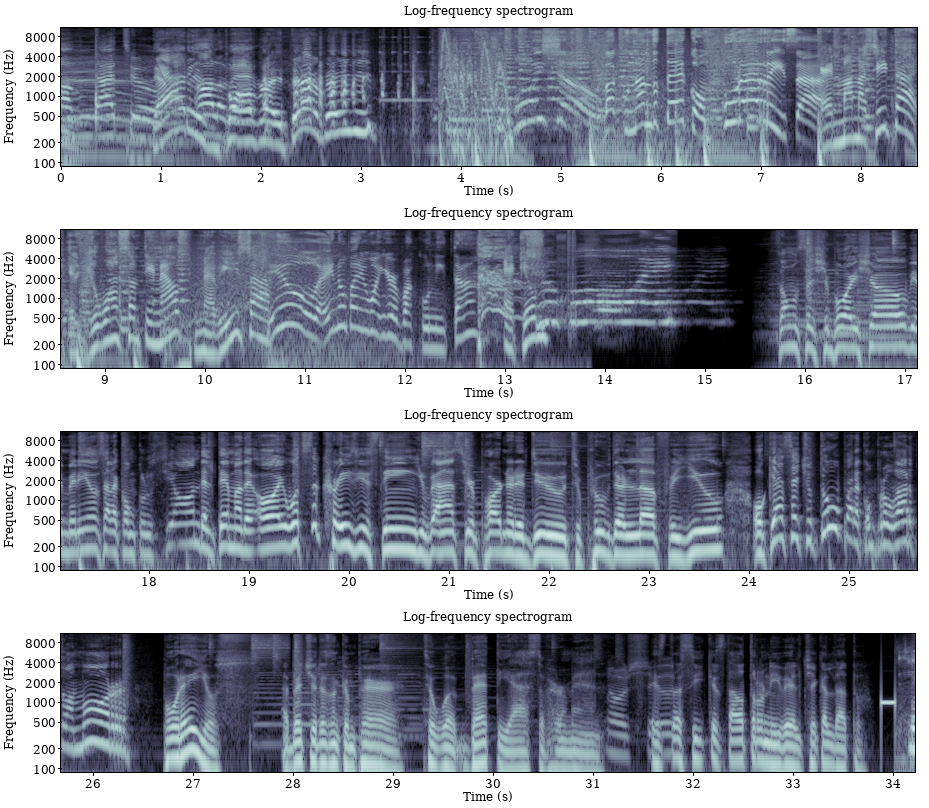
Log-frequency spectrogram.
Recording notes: We opened up the phone lines and asked our listeners what's the craziest thing they asked their partners to do—to prove their love!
